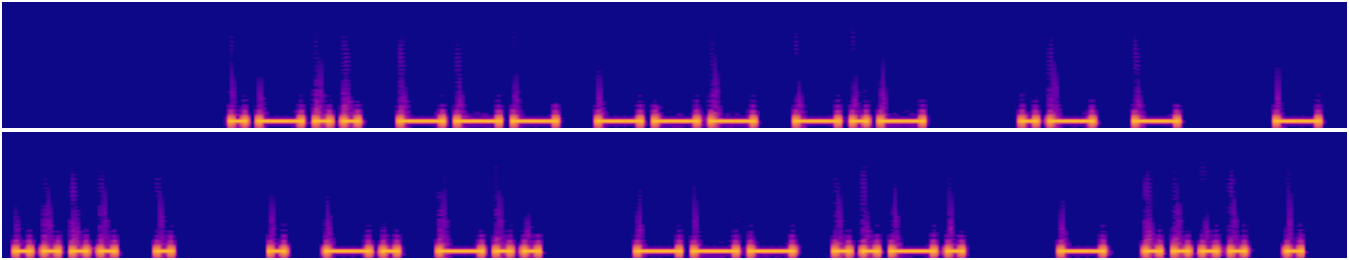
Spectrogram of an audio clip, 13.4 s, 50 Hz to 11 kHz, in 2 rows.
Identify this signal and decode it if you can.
Morse code, heard as a keyed tone, about 17 wpm, 700 Hz. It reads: LOOK AT THE END OF THE
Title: Sentences from Top 1000 Words - Review Part 1 - 17wpm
